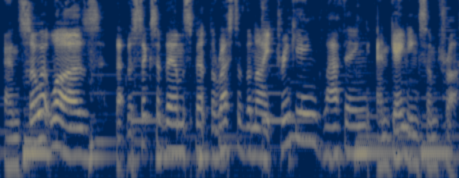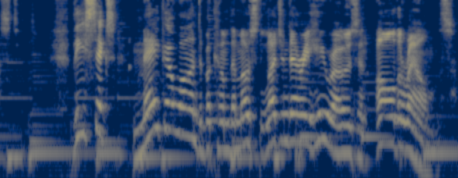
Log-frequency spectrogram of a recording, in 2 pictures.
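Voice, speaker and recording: A man's voice: high voice, sing-song, a little slow, music in the background. A man narrating a scripted fantasy adventure as its Dungeon Master.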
